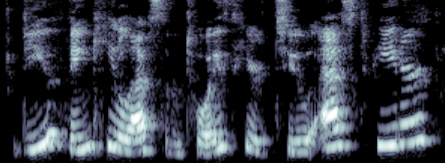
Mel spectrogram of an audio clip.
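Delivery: lively storybook read-aloud; reading to children. A narrator's reading. Mom reading a picture book to her child, storybook voice.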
